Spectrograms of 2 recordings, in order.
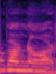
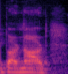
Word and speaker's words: Barnard: Now, do tell me, is it Barnard or Barnard? Because I think if it's posh round here, it must be Barnard.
